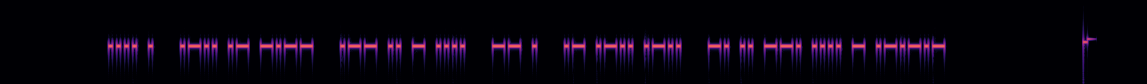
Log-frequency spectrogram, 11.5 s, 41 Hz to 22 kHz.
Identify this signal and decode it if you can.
Morse code, heard as a keyed tone, about 30 wpm, 700 Hz. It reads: HE LAY WITH ME ALL NIGHT.
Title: Sentences from Top 1000 Words - Review Part 2 - 30wpm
